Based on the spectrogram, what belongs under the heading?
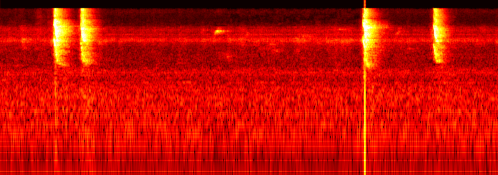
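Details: Female blue-black grassquit giving calls meant to prompt a male's song: sharp, high chips in quick pairs, one pair early and another near the end, with a lone faint chip between them.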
